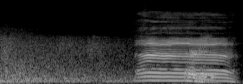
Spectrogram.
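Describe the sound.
Explosion sound effect: a dense rumbling burst of noise that fades over about a second, followed by a louder tonal, voice-like sound before it cuts off.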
